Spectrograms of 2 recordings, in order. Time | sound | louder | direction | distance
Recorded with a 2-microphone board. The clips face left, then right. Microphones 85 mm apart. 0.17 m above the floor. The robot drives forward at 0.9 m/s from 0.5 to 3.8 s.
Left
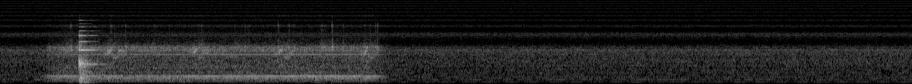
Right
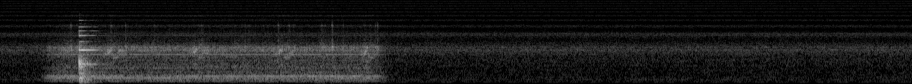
0.8 | a piano | right 2 dB | 15° right (ahead or behind) | 1.4 m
